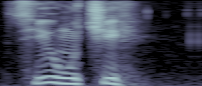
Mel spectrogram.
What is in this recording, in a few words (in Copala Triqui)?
"síí uun chij", Copala Triqui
